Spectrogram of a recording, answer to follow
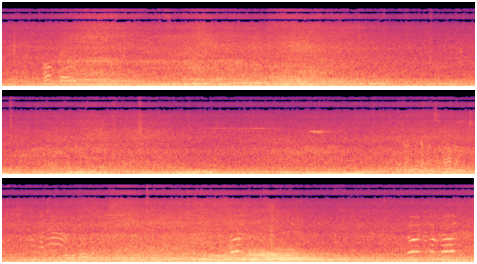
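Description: Road traffic on wet asphalt: motorcycles and cars passing close by, with a motorcycle engine revving up loudest about three quarters of the way through.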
